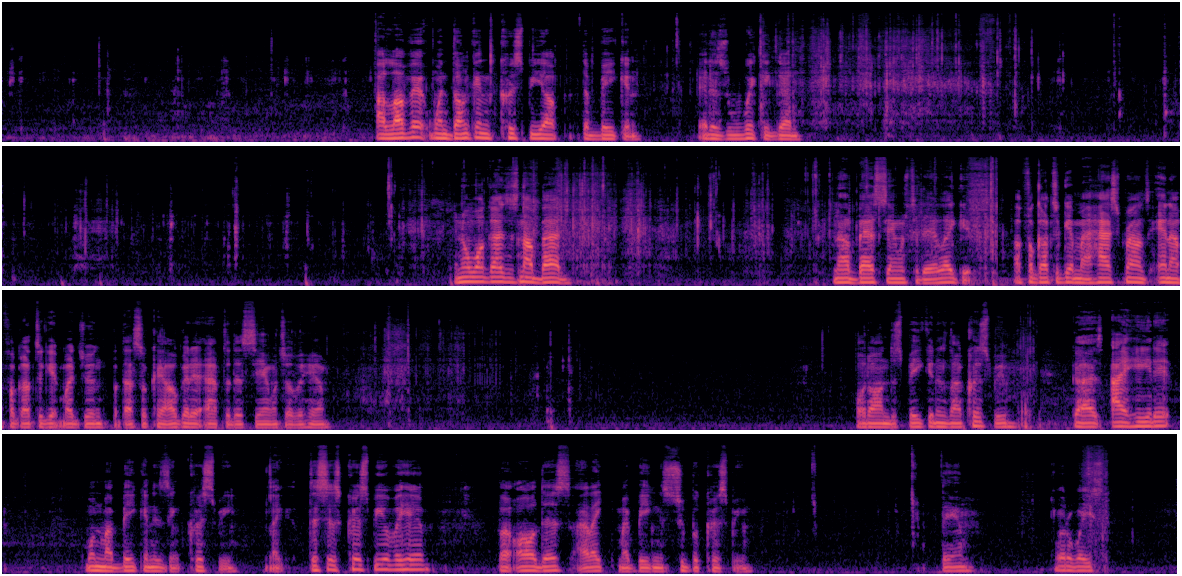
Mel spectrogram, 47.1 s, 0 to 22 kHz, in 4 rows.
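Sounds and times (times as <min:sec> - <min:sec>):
chewing sandwich: 0:00.0 - 0:03.8, 0:07.7 - 0:16.4
soft crunches: 0:06.4 - 0:21.8, 0:26.9 - 0:29.5.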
